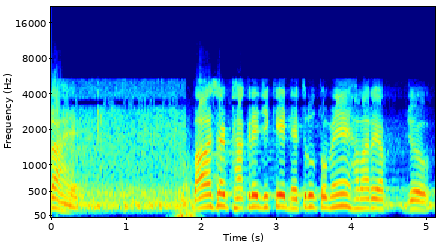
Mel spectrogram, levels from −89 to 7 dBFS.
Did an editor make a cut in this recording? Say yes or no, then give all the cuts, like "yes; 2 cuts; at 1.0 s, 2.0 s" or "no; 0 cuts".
yes; 1 cut; at 1.8 s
